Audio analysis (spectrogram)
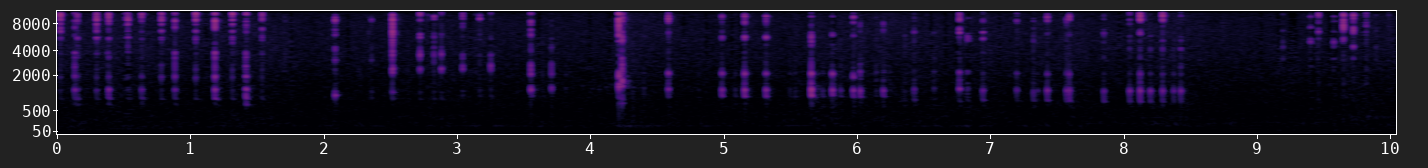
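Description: A clear plastic liquid motion timer toy filled with blue liquid is tapped with long painted nails while being turned in the hands. Quick, bright, dry clicks come in irregular bursts over a quiet background, each tap dying away almost at once, with a few stronger knocks standing out.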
